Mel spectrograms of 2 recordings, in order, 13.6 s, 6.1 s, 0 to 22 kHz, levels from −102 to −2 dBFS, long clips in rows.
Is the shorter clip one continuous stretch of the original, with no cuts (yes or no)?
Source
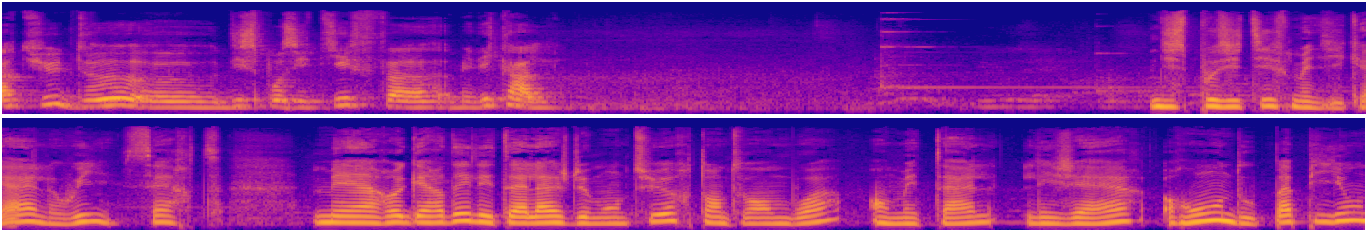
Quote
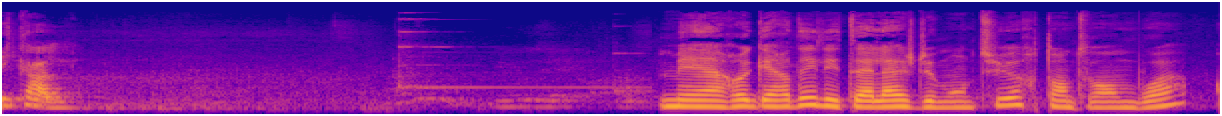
no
